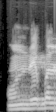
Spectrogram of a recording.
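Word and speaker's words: honourable: ही it's blank ओरेबल मैन। तो आपको ओरेबल के अकॉर्डिंग आर्टिकल फिल करना है। तो ओरेबल में हम इसके साउंड पर जाएंगे तो वोवेल साउंड आ रहा है। इसमें एच साइलेंट होता है।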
